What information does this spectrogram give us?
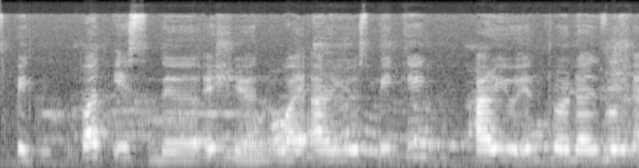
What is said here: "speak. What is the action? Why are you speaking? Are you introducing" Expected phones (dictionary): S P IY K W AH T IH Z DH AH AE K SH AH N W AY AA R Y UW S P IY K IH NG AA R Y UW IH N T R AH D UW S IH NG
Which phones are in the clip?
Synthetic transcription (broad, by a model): S P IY K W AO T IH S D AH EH SH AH N W AY AA R Y UW S P IY K IH NG AA R Y UW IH N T R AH D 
